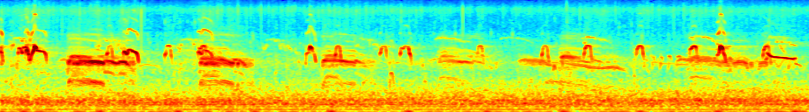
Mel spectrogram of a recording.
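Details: Eurasian oystercatcher calling among black-headed gulls in Norfolk, U.K.: a busy stream of loud, shrill piping notes, some in quick runs, mixed with harsher drawn-out gull cries over a low rumbling background.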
